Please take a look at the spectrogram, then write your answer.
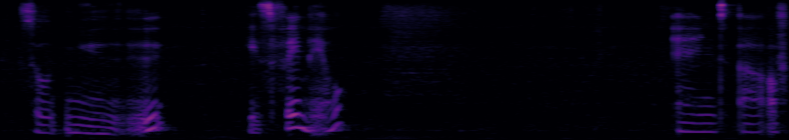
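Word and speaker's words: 女: This one is nü. But the pronunciation is slightly tricky. Like we say nü. So, nü is female.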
